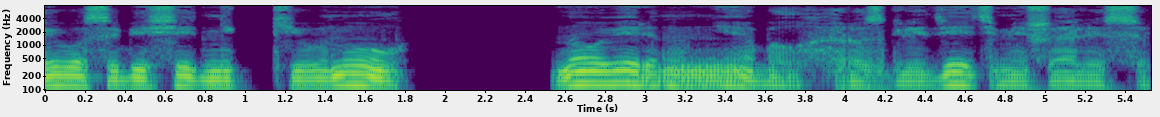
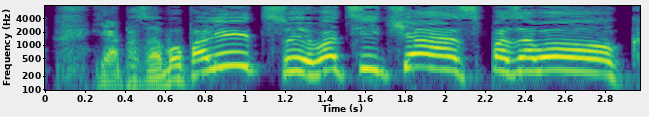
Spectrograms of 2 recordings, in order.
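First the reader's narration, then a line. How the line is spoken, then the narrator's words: Shouting. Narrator (Russian): крикнула Тая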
